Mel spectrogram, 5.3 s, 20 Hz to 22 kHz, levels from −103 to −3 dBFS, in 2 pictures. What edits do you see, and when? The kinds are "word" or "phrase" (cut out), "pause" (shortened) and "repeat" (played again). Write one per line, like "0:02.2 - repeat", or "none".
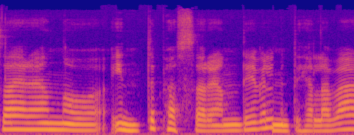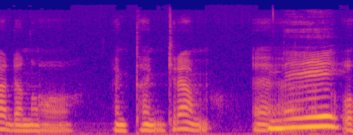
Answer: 0:02.1 - word
0:03.0 - word
0:03.6 - word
